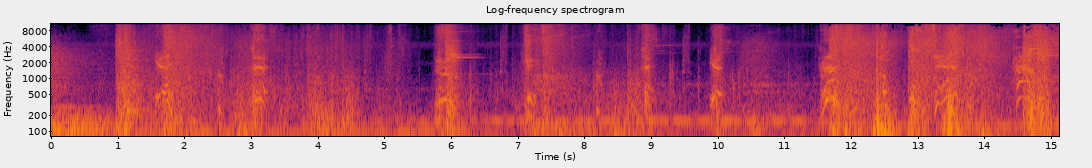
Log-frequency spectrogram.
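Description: Swords slash and clang in a fight, with sharp hits coming in bursts.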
